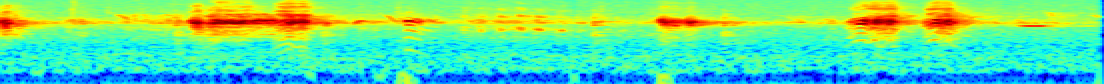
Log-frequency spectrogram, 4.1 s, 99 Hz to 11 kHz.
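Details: Juvenile Common Grackle being fed by an attentive parent, nest-cam feed, June 22, 2018, 14:29: harsh, raspy begging notes, mostly in paired bursts about a second apart, over a steady background hiss.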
